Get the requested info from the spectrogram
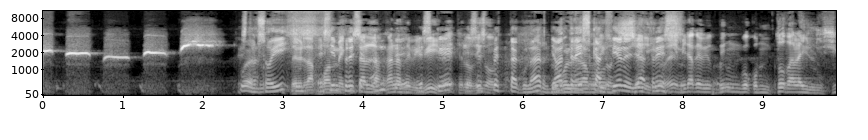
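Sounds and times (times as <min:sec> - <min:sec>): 
whistled melody of a film song: 0:00.0 - 0:02.4
speech: 0:02.4 - 0:09.9.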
